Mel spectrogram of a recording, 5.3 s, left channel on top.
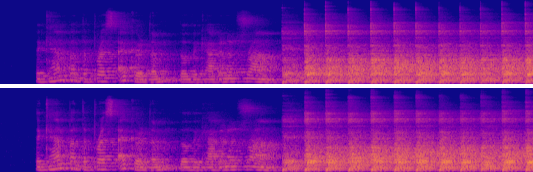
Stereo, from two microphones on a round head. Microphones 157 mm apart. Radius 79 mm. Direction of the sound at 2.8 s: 65° left (ahead or behind).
